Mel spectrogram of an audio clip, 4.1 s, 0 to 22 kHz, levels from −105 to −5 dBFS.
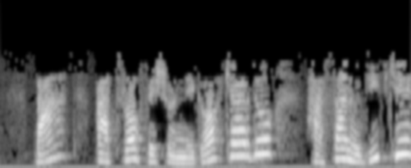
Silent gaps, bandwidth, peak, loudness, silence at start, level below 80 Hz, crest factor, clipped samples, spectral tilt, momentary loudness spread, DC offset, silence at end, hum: none; 6 kHz; -4 dBFS; -20 LUFS; 0.35 s; -56 dBFS; 16 dB; under 0.1%; -4 dB/octave; 11 LU; 0.5%; 0 s; none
